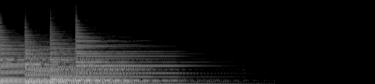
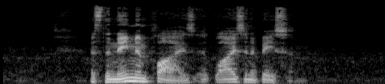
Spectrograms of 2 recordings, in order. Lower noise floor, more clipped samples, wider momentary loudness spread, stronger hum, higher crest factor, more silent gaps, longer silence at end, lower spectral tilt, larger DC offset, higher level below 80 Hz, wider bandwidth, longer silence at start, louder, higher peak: first, -65 dBFS vs -57 dBFS; neither; first, 18 LU vs 13 LU; neither; about the same, 18 dB vs 18 dB; neither; first, 1.9 s vs 0.95 s; first, -6.5 dB/octave vs -5 dB/octave; neither; first, -40 dBFS vs -52 dBFS; second, 14.5 kHz vs 16 kHz; second, 0 s vs 0.9 s; second, -28 LUFS vs -19 LUFS; second, -12 dBFS vs -2 dBFS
